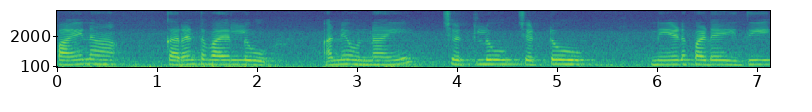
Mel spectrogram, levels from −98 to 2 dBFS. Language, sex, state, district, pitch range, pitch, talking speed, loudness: Telugu, female, Andhra Pradesh, Srikakulam, 205-225 Hz, 215 Hz, 100 wpm, -18 LUFS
